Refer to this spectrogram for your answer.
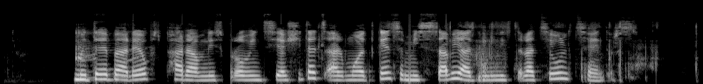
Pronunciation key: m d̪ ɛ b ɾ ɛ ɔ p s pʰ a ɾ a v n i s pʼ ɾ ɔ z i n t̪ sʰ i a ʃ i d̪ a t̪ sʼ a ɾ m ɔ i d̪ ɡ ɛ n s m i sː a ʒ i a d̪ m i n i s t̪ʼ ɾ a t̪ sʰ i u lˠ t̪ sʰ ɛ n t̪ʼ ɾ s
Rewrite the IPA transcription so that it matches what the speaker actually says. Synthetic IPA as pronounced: m d̪ ɛ b ɾ ɛ ɔ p s pʰ a ɾ a v n i s pʼ ɾ ɔ v i n t̪ sʰ i a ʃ i d̪ a t̪ sʼ a ɾ m ɔ a d̪ ɡ ɛ n s m i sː a v i a d̪ m i n i s t̪ʼ ɾ a t̪ sʰ i u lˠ t̪ sʰ ɛ n t̪ʼ ɾ s

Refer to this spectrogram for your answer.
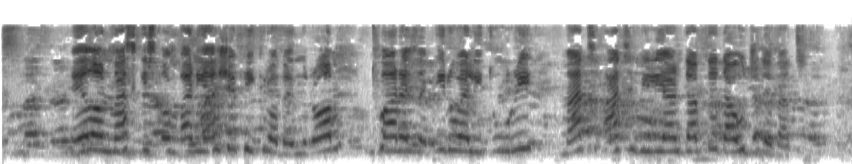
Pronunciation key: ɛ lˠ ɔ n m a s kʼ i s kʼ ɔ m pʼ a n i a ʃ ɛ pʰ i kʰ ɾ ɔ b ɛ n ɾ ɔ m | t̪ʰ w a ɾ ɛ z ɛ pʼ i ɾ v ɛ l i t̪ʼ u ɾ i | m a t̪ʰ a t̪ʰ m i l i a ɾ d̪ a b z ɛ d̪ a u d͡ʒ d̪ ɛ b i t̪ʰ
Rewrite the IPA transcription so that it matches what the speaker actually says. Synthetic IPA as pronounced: ɛ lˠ ɔ n m a s kʼ i s kʼ ɔ m pʼ a n i a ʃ ɛ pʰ i kʰ ɾ ɔ b ɛ n ɾ ɔ m | t̪ʰ w a ɾ ɛ z ɛ pʼ i ɾ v ɛ l i t̪ʼ u ɾ i | m a t̪ʰ a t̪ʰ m i l i a ɾ d̪ a b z ɛ d̪ a u d͡ʒ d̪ ɛ b a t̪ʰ

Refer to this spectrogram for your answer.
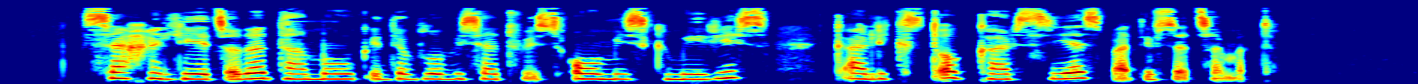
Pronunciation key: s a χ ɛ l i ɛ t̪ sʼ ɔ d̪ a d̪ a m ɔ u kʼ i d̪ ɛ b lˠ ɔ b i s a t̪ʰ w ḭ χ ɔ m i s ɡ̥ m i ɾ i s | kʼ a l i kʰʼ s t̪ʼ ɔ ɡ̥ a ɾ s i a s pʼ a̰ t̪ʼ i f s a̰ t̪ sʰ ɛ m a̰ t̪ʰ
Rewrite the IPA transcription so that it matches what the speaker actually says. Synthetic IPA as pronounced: s a χ ɛ l i ɛ t̪ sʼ ɔ d̪ a d̪ a m ɔ u kʼ i d̪ ɛ b lˠ ɔ b i s a t̪ʰ w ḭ s ɔ m i s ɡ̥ m i ɾ i s | kʼ a l i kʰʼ s t̪ʼ ɔ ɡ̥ a ɾ s i a s pʼ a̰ t̪ʼ i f s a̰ t̪ sʰ ɛ m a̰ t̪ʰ

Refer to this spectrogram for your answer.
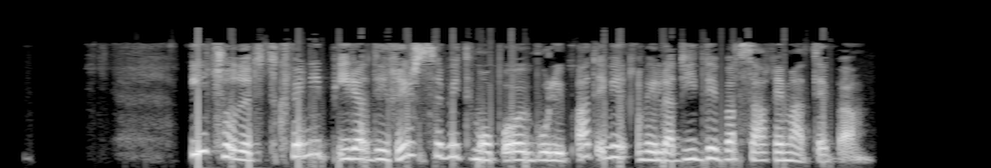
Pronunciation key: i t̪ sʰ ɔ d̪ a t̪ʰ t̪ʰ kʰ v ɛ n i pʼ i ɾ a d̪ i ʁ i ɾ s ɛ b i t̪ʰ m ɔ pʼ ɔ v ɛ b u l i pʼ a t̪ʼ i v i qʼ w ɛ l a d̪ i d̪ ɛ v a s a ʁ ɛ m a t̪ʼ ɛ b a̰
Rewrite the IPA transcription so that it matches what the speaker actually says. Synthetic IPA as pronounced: i t̪ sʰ ɔ d̪ ɛ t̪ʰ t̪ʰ kʰ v ɛ n i pʼ i ɾ a d̪ i ʁ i ɾ s ɛ b i t̪ʰ m ɔ pʼ ɔ v ɛ b u l i pʼ a t̪ʼ i v i qʼ v ɛ l a d̪ i d̪ ɛ b a s a ʁ ɛ m a t̪ʼ ɛ b a̰

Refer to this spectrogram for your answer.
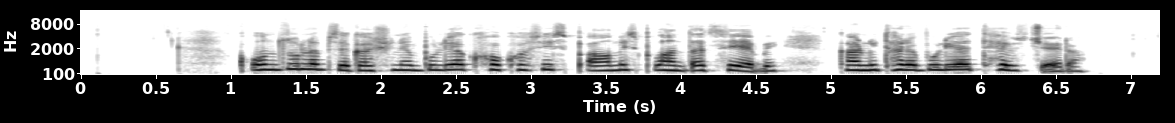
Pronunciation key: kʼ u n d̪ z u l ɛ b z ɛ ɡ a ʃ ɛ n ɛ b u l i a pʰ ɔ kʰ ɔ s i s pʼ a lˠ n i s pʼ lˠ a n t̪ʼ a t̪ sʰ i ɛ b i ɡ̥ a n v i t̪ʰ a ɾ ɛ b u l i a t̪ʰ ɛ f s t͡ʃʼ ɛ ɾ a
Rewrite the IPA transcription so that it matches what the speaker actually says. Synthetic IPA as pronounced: kʼ u n d̪ z u l ɛ b z ɛ ɡ a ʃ ɛ n ɛ b u l i a kʰ ɔ kʰ ɔ s i s pʼ a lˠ m i s pʼ lˠ a n t̪ʼ a t̪ sʰ i ɛ b i ɡ̥ a n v i t̪ʰ a ɾ ɛ b u l i a t̪ʰ ɛ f s t͡ʃʼ ɛ ɾ a

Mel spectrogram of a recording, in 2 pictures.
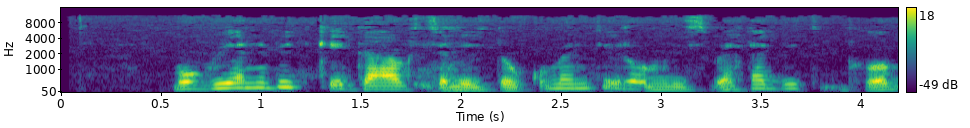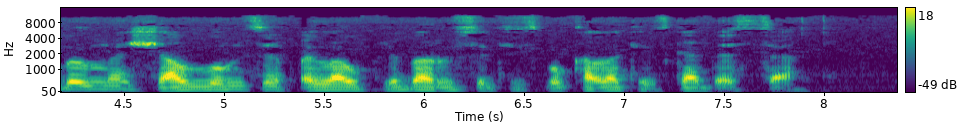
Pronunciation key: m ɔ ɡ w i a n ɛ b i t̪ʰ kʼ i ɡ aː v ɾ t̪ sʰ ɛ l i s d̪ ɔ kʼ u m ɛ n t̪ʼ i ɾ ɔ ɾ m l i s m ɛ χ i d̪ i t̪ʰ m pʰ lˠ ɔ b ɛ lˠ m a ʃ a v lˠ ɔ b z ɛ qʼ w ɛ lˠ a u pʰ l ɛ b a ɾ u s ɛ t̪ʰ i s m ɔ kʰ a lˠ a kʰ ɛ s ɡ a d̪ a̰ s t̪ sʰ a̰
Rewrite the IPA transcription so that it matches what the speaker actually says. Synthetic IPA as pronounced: m ɔ ɡ w i a n ɛ b i t̪ʰ kʼ i ɡ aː v ɾ t̪ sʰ ɛ l ɛ s d̪ ɔ kʼ u m ɛ n t̪ʼ i ɾ ɔ m l i s m ɛ χ ɛ d̪ i t̪ʰ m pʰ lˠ ɔ b ɛ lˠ m a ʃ a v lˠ ɔ m z ɛ qʼ w ɛ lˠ a u pʰ l ɛ b a ɾ u s ɛ t̪ʰ i s m ɔ kʰ a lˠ a kʰ ɛ s ɡ a d̪ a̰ s t̪ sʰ a̰

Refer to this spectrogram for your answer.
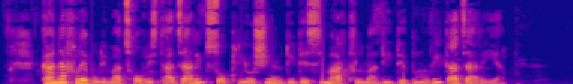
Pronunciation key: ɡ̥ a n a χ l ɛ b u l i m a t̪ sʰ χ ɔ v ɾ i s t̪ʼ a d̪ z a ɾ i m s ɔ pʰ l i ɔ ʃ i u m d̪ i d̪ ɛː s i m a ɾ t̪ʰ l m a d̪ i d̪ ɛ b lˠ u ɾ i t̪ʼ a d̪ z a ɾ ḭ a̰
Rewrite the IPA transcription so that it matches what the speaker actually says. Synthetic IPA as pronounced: ɡ̥ a n a χ l ɛ b u l i m a t̪ sʰ χ ɔ v ɾ i s t̪ʼ a d̪ z a ɾ i m s ɔ pʰ l i ɔ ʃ i u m d̪ i d̪ ɛ s i m a ɾ t̪ʰ l m a d̪ i d̪ ɛ b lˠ u ɾ i t̪ʼ a d̪ z a ɾ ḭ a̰

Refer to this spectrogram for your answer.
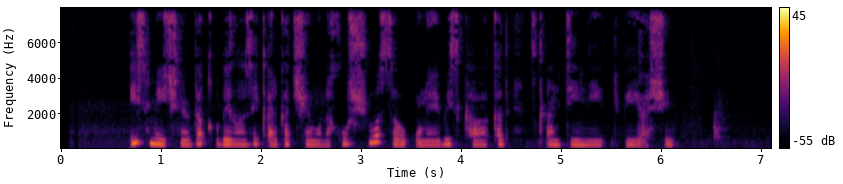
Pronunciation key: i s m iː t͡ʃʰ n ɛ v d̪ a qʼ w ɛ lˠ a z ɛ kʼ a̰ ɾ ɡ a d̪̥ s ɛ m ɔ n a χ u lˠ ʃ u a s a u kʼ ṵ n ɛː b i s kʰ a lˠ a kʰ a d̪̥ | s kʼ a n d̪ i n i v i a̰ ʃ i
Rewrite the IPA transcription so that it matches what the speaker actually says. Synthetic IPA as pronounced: i s m iː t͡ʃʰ n ɛ v d̪ a qʼ v ɛ lˠ a z ɛ kʼ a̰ ɾ ɡ a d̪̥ ʃ ɛ m ɔ n a χ u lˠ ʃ u a s a u kʼ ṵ n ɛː b i s kʰ a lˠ a kʰ a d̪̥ | s kʼ a n d̪ i n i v i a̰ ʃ i

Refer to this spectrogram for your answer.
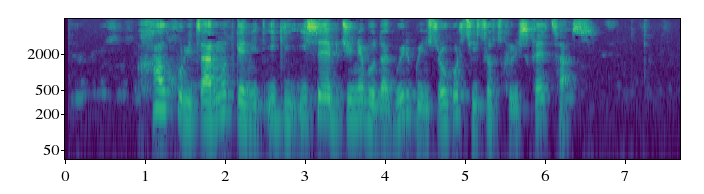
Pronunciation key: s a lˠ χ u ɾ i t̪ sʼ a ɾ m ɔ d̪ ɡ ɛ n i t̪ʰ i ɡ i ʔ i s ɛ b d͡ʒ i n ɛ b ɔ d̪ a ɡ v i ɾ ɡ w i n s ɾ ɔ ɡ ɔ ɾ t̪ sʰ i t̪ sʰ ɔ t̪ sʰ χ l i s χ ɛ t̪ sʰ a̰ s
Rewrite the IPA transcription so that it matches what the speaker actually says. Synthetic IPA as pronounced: χ a lˠ χ u ɾ i t̪ sʼ a ɾ m ɔ d̪ ɡ ɛ n i t̪ʰ i ɡ i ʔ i s ɛː b d͡ʒ i n ɛ b ɔ d̪ a ɡ w i ɾ ɡ w i n s ɾ ɔ ɡ ɔ ɾ t̪ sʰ i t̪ sʰ ɔ t̪ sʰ χ l i s χ ɛ t̪ sʰ a̰ s

